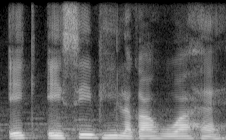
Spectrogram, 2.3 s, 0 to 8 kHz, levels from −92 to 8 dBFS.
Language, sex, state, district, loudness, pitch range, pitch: Hindi, male, Bihar, Patna, -13 LUFS, 125-140 Hz, 130 Hz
